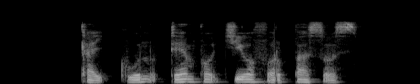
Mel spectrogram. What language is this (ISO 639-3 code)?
epo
